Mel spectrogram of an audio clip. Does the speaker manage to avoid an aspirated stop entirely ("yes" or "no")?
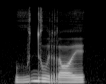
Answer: yes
